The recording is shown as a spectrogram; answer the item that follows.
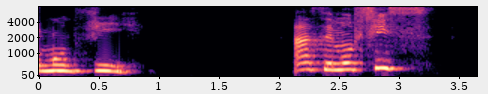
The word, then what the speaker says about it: fils: And here there is exception. L, we don't pronounce. Fils, fils. Donc, we write fils, fils with L, but we pronounce fils.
